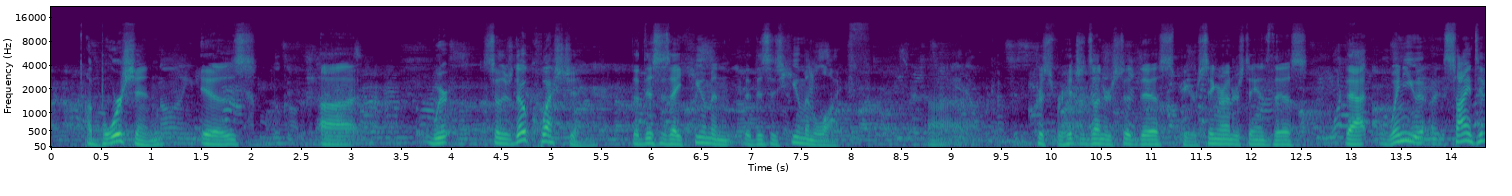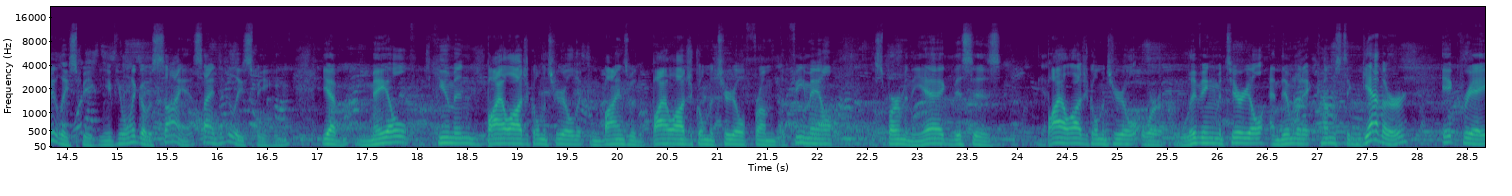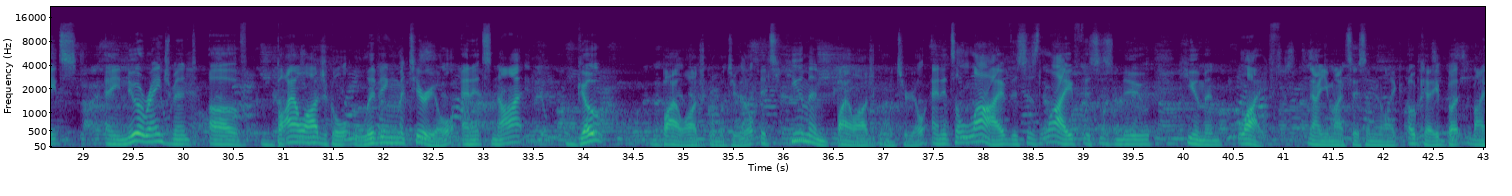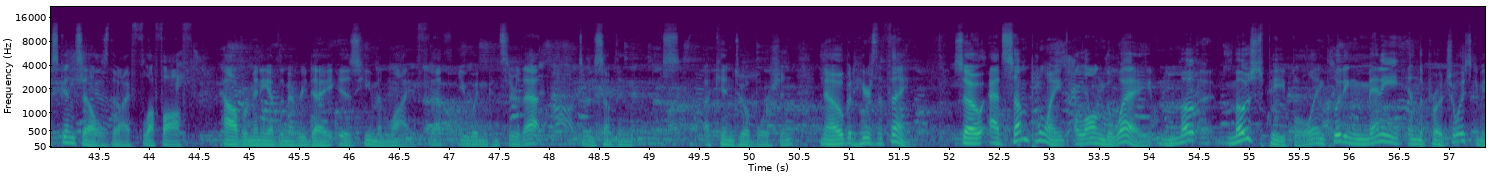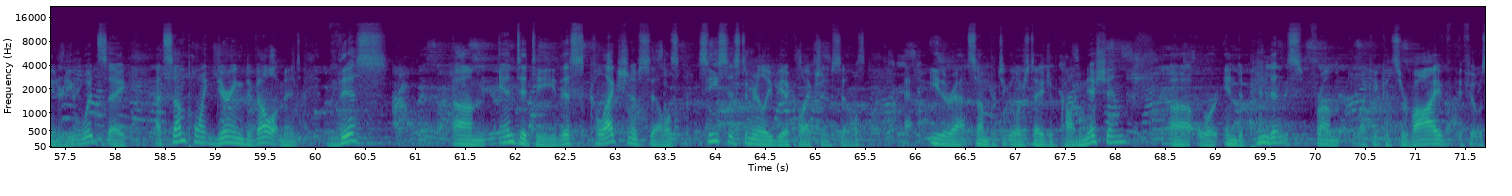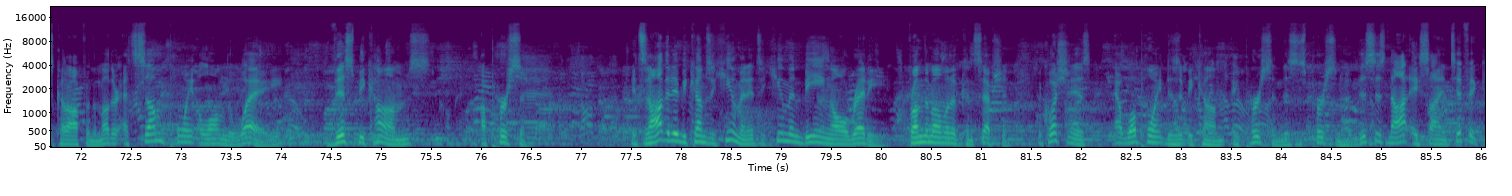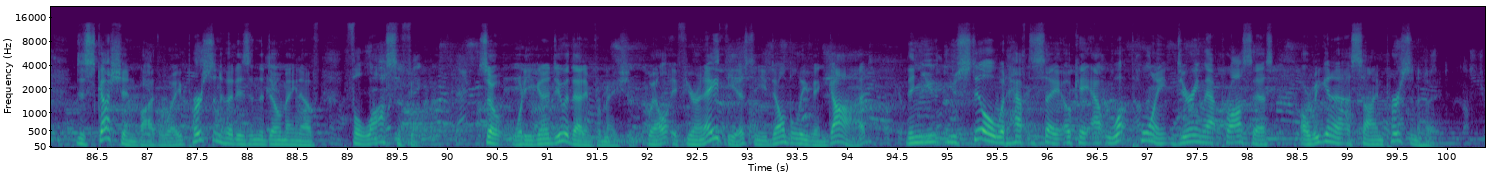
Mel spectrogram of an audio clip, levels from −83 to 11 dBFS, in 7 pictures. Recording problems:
background chatter; noticeable; throughout; 3 voices, 10 dB below the speech

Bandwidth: 13.5 kHz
